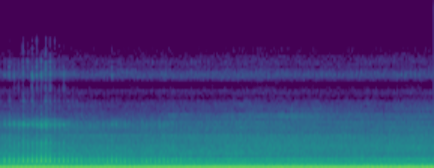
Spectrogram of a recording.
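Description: Loud, steady engine with a rough clattering knock running through it at a fairly even speed; a knock of unknown origin.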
